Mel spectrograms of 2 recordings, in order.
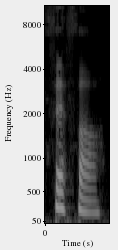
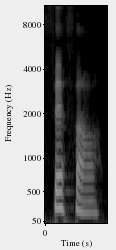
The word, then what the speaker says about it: Pfeffer: PF जब इकट्ठा हो तो उसमें पी साइलेंट हो जाता है और हम सिर्फ फ साउंड देते हैं। Zum Beispiel Pfeffer, Pferd, Pfeffer, Pferd।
